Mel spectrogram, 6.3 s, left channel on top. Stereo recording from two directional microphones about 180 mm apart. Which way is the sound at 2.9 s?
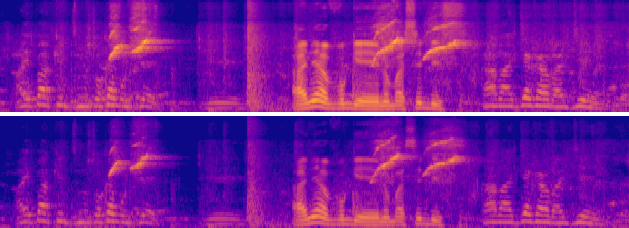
Centre (ahead or behind).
